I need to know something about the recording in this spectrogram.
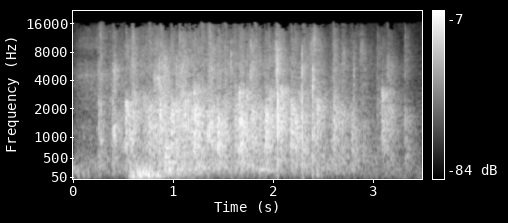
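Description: An audience applauds steadily for about three seconds, a dense crackle of many hands clapping at once that swells quickly and then tapers off at the end.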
